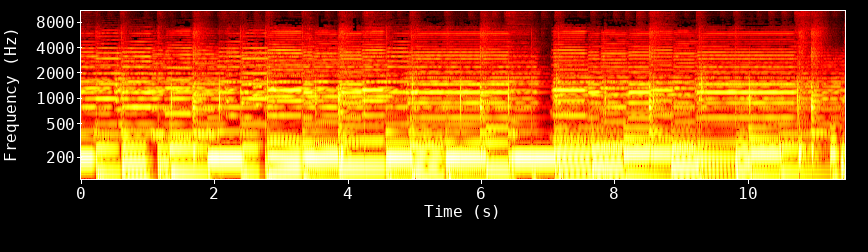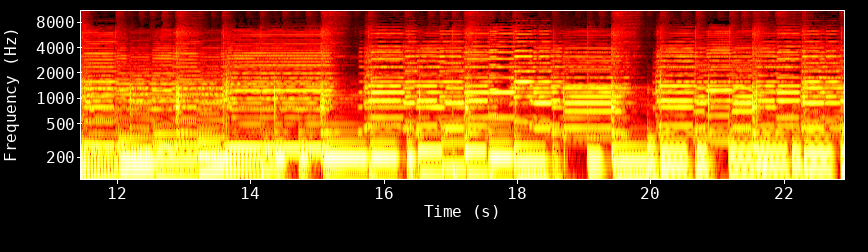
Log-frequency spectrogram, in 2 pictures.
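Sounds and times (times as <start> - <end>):
Greek style music: 0.0 - 22.9.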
